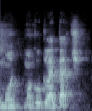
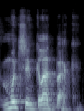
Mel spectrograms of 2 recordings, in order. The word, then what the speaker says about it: Mönchengladbach: And when Favre was at Borussia Mönchengladbach, they... What? What'd I do? – It just sounded funny. – Mönchengladbach. – It's Mönchengladbach, I think. Sorry. Is how you say it.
